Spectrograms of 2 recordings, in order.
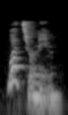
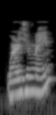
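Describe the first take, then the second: First: The voice falls at the end. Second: The voice rises at the end. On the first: "Following intonation" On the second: "Friendly interest, um, pol politeness, reason intonation"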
